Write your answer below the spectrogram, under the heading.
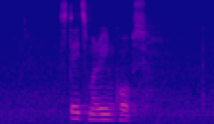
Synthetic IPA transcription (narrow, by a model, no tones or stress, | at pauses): stetsmaɹĩnkʰɔps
